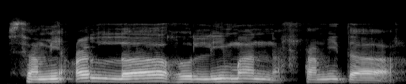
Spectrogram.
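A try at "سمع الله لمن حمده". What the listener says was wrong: হামিদাহ, দালে, হ্যাঁ দালে সময় নেওয়া যাবে না। এখানে একটু স্বাভাবিকভাবে হামিদাহ, দাহ, শেষে যেহেতু, জি শেষে যেহেতু হা আছে গোল হা, তো হায়ের আওয়াজটাকে আহ, করতে হবে যথাযথভাবে।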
